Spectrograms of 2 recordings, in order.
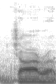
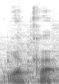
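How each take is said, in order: First: The name begins with a J sound. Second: The name begins with a Y sound. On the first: "So it says um" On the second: "in the Hebrew it's more like Yar"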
